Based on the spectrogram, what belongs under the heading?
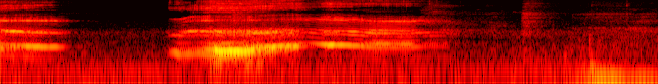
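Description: A man vomiting into a nearby trash can: a short guttural heave, then a louder, longer gurgling retch that trails off into quieter throaty sounds. Nobody speaks.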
